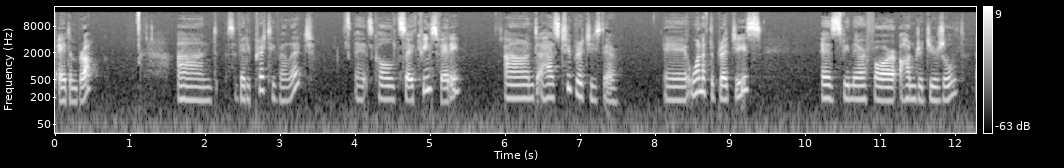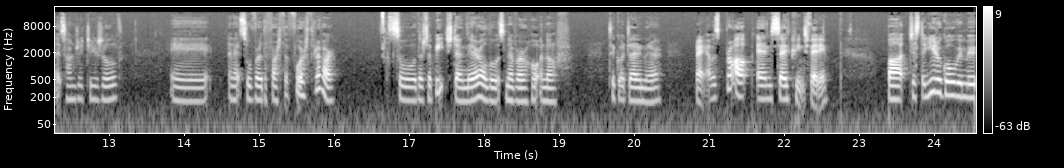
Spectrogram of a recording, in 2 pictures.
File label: scotland, dialects; speech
